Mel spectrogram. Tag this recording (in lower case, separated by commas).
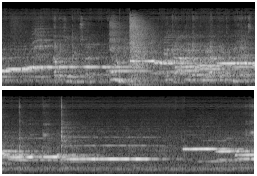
speech, music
